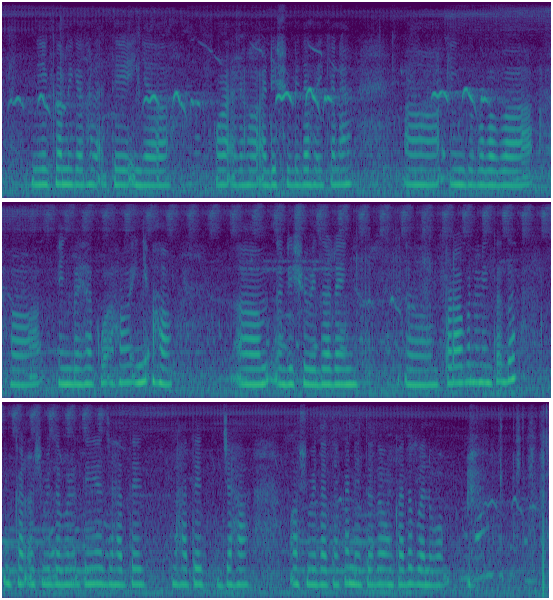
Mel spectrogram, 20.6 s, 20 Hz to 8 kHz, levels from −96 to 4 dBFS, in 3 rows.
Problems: constant background noise, continuous background conversations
